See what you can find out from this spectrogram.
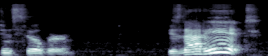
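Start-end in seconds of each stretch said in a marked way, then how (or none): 1.7-2.6 higher, louder eager call; excited shout. A narrator's reading. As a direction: call out at the shining city. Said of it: "shouted Milo".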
